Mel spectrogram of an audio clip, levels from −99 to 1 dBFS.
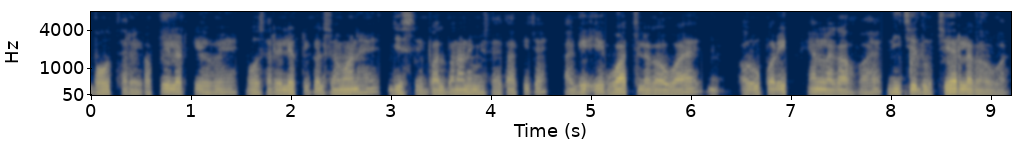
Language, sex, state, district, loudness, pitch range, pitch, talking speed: Hindi, male, Bihar, Bhagalpur, -32 LUFS, 115-125 Hz, 120 Hz, 240 wpm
